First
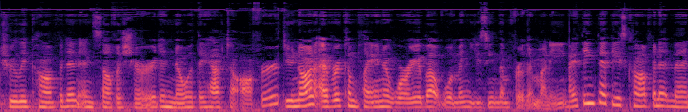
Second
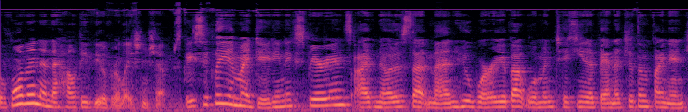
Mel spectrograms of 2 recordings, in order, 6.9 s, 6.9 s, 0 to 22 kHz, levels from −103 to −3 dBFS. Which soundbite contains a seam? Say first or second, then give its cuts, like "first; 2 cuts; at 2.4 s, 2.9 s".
second; 2 cuts; at 1.8 s, 6.0 s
